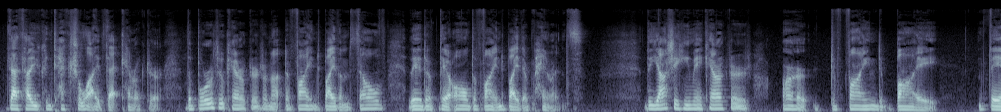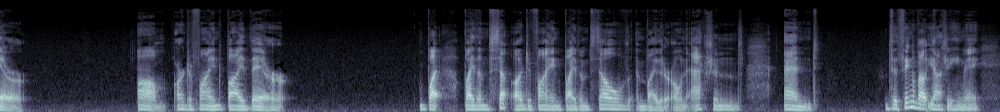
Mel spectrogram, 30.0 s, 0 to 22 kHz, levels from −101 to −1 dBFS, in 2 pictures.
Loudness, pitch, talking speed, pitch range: -27 LUFS, 115 Hz, 100 wpm, 105-125 Hz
